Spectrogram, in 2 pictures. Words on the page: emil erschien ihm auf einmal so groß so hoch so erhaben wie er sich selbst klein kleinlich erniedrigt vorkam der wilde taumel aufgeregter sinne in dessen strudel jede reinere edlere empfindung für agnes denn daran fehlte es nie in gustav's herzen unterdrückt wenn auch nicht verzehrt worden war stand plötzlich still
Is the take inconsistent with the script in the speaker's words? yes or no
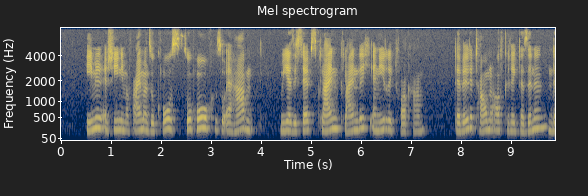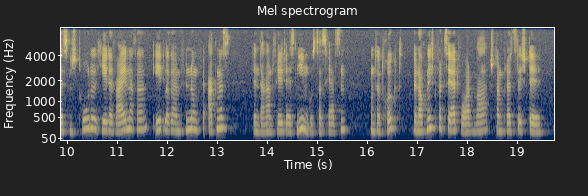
no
